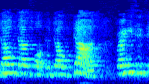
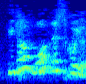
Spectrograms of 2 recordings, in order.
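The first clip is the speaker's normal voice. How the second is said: ordinary talk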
